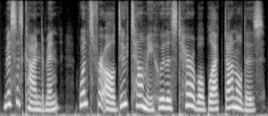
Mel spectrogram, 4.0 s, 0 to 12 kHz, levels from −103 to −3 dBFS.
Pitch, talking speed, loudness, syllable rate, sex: 240 Hz, 210 wpm, -16 LUFS, 5.2 syllables/s, female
